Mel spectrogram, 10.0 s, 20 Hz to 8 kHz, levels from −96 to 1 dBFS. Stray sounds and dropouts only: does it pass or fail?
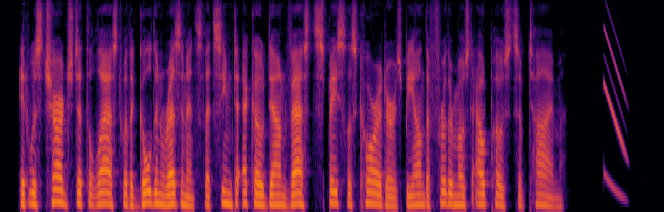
fail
